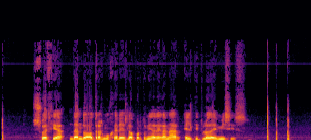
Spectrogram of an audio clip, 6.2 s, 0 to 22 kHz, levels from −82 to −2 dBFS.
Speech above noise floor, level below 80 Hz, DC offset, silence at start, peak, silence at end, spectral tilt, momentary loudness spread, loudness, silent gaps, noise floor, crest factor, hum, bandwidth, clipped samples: 40 dB; -52 dBFS; under 0.1%; 0.05 s; 0 dBFS; 0.45 s; -6.5 dB/octave; 16 LU; -14 LUFS; none; -52 dBFS; 14 dB; none; 15.5 kHz; under 0.1%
